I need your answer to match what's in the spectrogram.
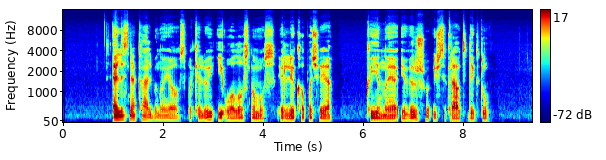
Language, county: Lithuanian, Kaunas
